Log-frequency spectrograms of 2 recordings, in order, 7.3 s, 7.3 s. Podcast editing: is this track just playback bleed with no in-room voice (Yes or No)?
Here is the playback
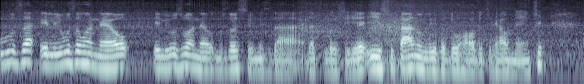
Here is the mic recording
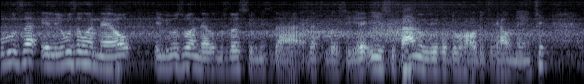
Yes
